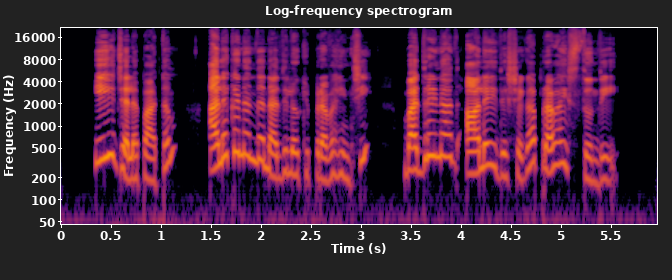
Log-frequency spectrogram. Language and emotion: Telugu, neutral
